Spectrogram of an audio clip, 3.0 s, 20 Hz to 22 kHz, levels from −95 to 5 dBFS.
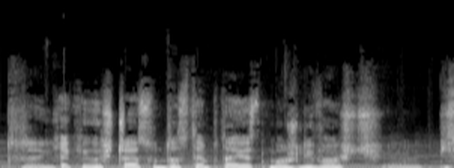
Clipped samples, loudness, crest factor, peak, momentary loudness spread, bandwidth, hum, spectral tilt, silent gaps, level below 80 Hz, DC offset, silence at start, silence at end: under 0.1%; -18 LUFS; 14 dB; -4 dBFS; 11 LU; 10 kHz; none; -6 dB/octave; none; -38 dBFS; under 0.1%; 0 s; 0 s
